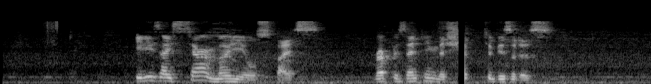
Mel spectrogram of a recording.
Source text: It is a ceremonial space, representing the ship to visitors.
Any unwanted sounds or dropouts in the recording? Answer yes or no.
yes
